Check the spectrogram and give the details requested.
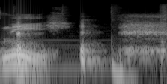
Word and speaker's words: niche: on the east coast is Niche yeah but it don't rhyme with Rich I like this you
